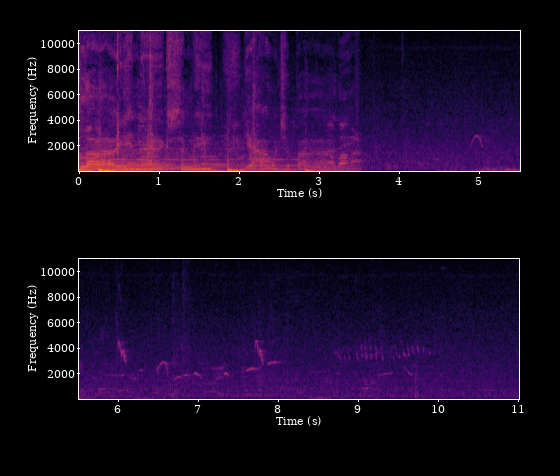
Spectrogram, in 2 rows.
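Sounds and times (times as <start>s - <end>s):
birds chirping: 4.2s - 10.2s.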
